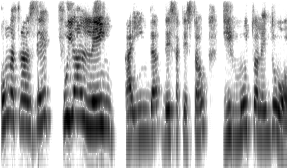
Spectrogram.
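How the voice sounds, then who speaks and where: A fairly high-pitched woman's voice, animated in tone, with lively intonation. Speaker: environmental education lecturer. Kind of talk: lecture.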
